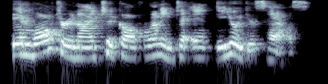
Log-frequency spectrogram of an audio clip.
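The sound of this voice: A reading voice, unforced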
